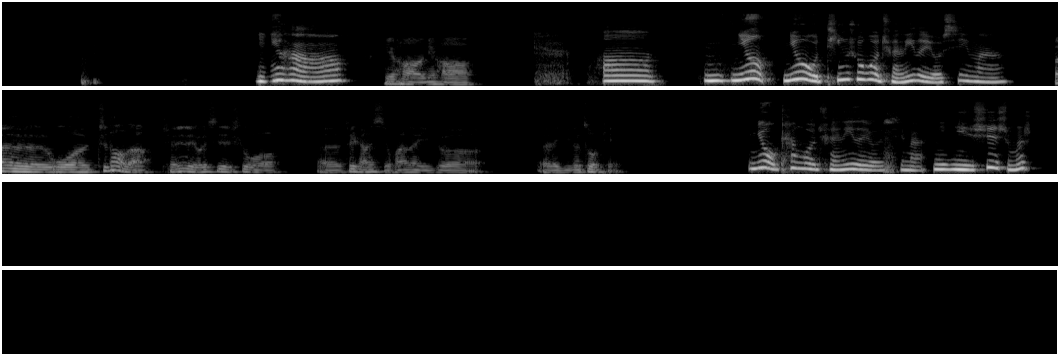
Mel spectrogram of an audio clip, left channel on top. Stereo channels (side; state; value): right; silent; 61 dB below the other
